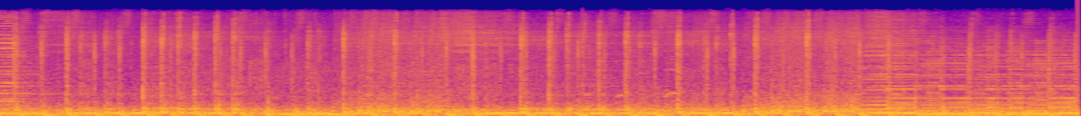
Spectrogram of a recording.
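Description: Live stage band playing up-tempo music driven by a drum kit, with a steady run of drum hits over a heavy bass; held melody notes come back in about nine seconds in.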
